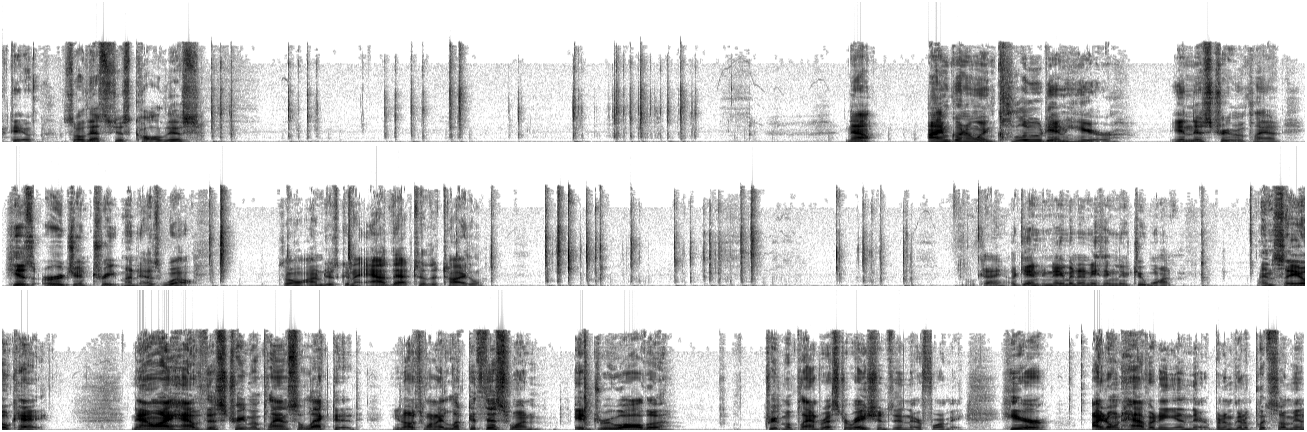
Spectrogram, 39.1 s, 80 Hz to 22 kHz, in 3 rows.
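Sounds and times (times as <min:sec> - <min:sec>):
computer keyboard typing: 0:02.1 - 0:03.2, 0:03.8 - 0:07.0, 0:15.1 - 0:15.4, 0:17.9 - 0:20.7, 0:21.4 - 0:22.2.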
